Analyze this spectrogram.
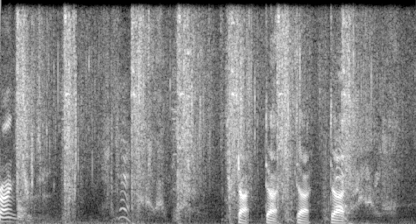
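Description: A knife stabs into flesh with wet thuds.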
